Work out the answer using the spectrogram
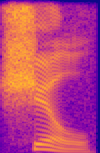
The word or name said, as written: shill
